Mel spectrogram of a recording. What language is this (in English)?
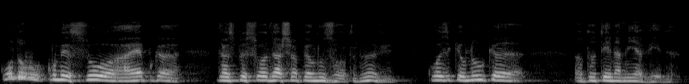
Portuguese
